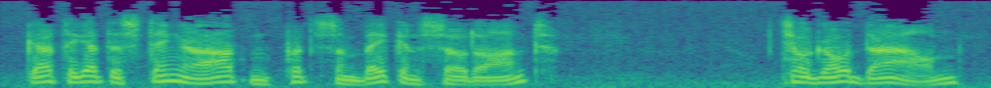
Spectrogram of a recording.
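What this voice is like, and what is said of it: Thick Down East Maine accent. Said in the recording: “the voice was so thick with Down East accent that for a moment, Lewis's tired, confused mind refused to translate the dialect”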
